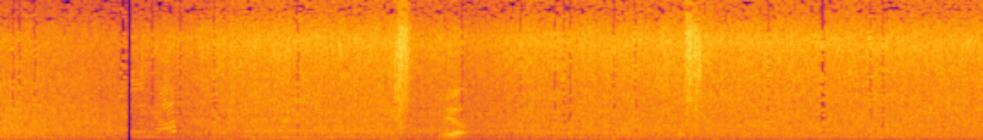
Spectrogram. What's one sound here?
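A shallow stream rushes over rocks.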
